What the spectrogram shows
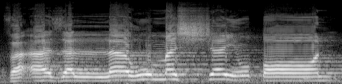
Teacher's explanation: dari mem yang difathahkan jangan diberikan mat, langsung disambungkan ke huruf sin yang telah ditasydidkan. Matnya dihilangkan.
